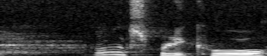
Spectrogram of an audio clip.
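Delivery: high-pitched excited voice. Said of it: "my voice goes way up when I think it's really cool".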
